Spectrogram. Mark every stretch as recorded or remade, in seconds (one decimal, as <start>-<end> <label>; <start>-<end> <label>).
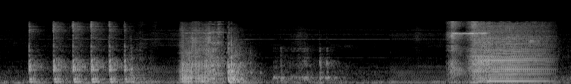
0.0-1.5 recorded; 1.5-2.1 remade; 2.1-3.9 recorded; 3.9-4.9 remade; 4.9-5.7 recorded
